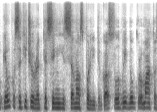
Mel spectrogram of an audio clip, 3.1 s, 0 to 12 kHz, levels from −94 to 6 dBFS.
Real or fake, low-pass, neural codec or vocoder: fake; 10.8 kHz; codec, 16 kHz in and 24 kHz out, 0.8 kbps, FocalCodec, streaming, 65536 codes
